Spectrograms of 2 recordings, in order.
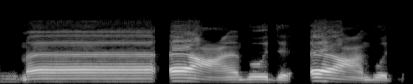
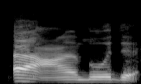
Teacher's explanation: Keras saja kasar. Karena hamzah ini jika dia disukunkan bunyinya adalah a ya. Yaitu suara yang kasar ya keluar dari mulut kita. Pada saat dia tidak disukunkan pun juga masih terasa kasarnya.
